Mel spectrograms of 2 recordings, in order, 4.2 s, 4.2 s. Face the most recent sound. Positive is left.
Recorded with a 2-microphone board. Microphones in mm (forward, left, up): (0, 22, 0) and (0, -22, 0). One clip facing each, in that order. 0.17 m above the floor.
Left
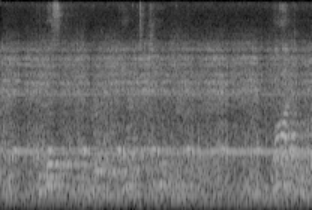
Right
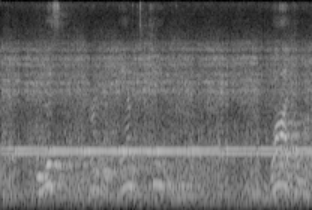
turn(degrees=-45)  # may be behind; listen again after turning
